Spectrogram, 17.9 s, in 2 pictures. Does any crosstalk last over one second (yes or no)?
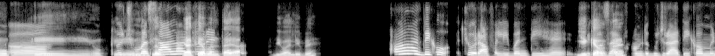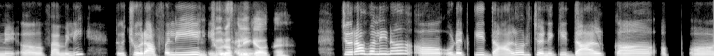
yes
